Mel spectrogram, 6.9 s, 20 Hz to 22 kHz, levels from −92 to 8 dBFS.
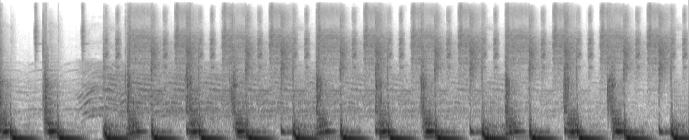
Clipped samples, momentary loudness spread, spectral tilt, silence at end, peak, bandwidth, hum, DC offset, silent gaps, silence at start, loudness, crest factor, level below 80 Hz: under 0.1%; 3 LU; -5.5 dB/octave; 0 s; 0 dBFS; 18.5 kHz; none; under 0.1%; none; 0 s; -16 LUFS; 12 dB; -14 dBFS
